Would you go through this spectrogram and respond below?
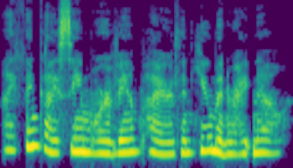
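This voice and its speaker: Woman acting soft, high-voiced, hesitant young vampire girl. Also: fairly even intonation, moderate pace, no room sound, studio quality. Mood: dazed, blissful. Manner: hesitant, soft, breathy murmuring that slips into whispers. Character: shy, lovestruck young female vampire, caring and hungry. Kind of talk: intimate ASMR roleplay.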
